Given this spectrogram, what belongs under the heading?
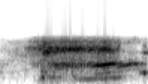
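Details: Man snoring during sleep: a single rough, fluttering breath noise.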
